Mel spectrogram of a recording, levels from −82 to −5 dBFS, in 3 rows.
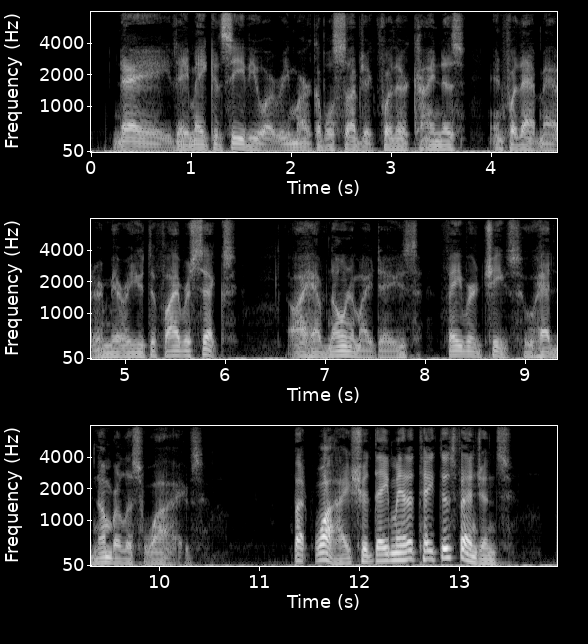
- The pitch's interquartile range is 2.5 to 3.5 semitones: No, average, 4.1 semitones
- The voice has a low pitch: Yes, very low, 80 Hz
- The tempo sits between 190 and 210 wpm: No, average, 170 wpm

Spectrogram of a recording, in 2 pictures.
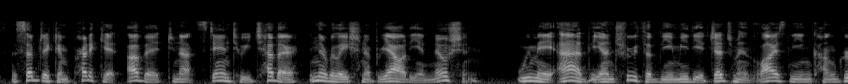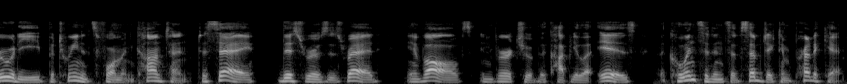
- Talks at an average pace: No, fast, 210 wpm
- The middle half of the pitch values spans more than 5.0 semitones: Yes, wide, 5.6 semitones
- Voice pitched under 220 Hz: Yes, low, 135 Hz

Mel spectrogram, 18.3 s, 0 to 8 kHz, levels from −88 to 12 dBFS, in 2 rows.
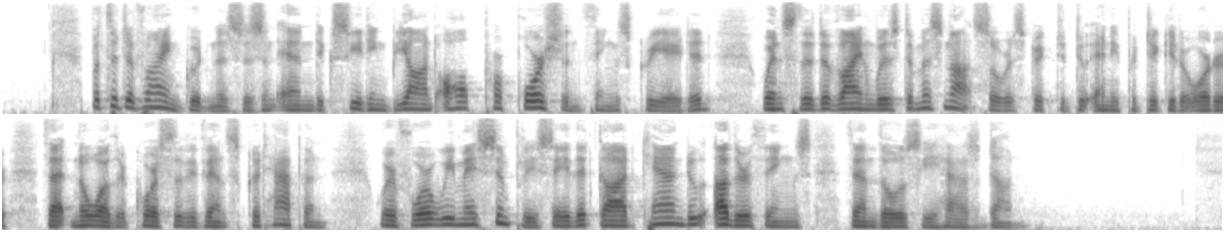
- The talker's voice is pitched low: Yes, low, 125 Hz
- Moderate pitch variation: Yes, average, 4.7 semitones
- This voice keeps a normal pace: Yes, average, 160 wpm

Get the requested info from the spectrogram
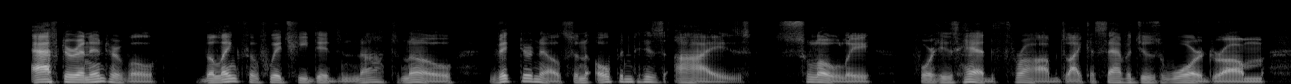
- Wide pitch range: Yes, wide, 7.7 semitones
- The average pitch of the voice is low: Yes, very low, 90 Hz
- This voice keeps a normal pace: No, slow, 120 wpm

